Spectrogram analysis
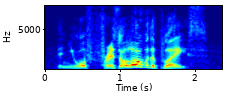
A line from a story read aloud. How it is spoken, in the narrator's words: cried Mole angrily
